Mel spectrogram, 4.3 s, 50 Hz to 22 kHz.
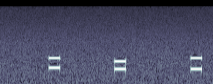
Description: DTMF, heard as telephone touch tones, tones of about 220 ms. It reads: 6 1 3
